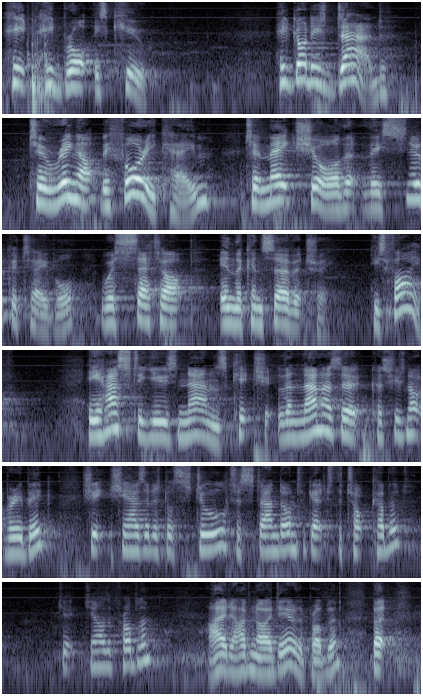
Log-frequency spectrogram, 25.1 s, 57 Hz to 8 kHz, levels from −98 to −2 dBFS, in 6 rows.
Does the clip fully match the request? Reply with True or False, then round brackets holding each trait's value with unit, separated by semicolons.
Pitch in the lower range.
False (185 Hz)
